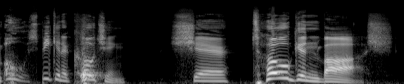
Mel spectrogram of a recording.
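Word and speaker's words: 's-Hertogenbosch: oh speaking of coaching Sher toen BOS like like big toe share toen BOS is how you say that tournament that City that place you can also say dbos which I understand if you translate it from natland talk from Dutch it means uh magical forest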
